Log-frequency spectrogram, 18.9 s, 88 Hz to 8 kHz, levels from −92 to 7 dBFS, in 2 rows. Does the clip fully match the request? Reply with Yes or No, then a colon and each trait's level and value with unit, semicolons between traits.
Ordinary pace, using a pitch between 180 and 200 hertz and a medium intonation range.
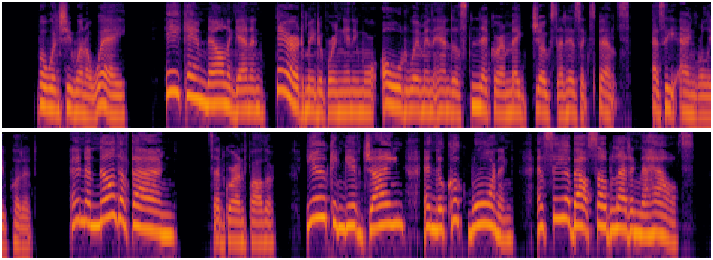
No: average, 165 wpm; high, 190 Hz; wide, 8.7 semitones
